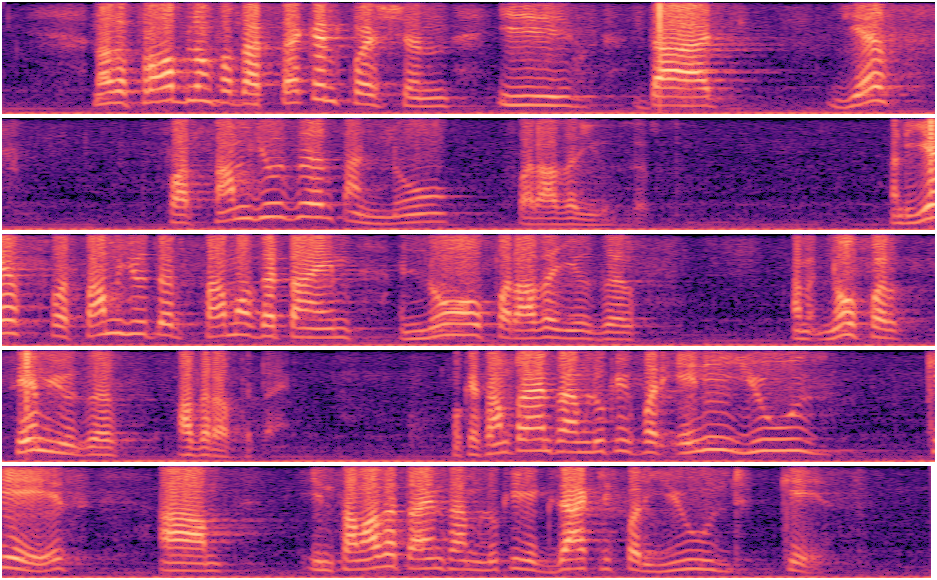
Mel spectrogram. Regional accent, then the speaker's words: India; I just say it because I'm an Indian, and you can yell at me later.

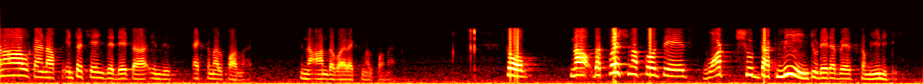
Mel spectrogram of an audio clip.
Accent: India; first language Telugu; English is a second language; until then my education was in Telugu, which is my mother tongue.

